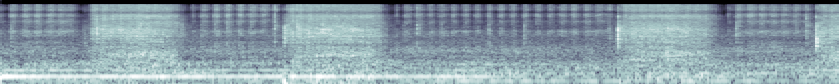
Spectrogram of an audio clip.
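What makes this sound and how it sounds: A blue plastic-bristle rake on a long wooden pole is dragged across speckled brown and gray synthetic wall-to-wall carpet, rubbing and grooming the pile. Steady, raspy brushing strokes repeat at a brisk rhythm over a constant low hum, with a few sharper scuffs standing out.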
